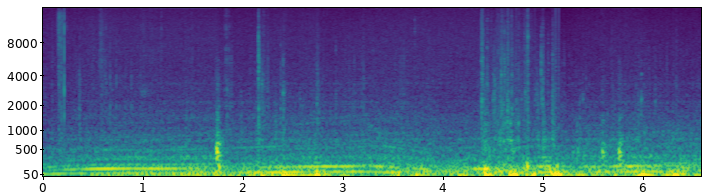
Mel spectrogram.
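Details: Volvo S60 while driving: irregular, intermittent sharp knocks break through a steady low road rumble.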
